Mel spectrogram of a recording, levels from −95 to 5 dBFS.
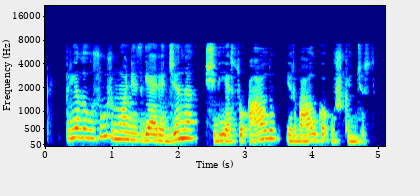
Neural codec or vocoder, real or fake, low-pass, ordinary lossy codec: none; real; 7.2 kHz; Opus, 64 kbps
